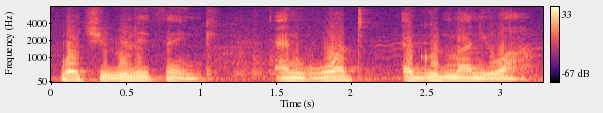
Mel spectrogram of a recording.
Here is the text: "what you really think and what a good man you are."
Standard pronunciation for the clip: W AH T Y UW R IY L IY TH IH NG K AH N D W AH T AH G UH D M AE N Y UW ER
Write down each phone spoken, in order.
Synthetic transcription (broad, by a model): W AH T Y UW R IY L IY TH IH NG K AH N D W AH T AH G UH D M AE N Y UW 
